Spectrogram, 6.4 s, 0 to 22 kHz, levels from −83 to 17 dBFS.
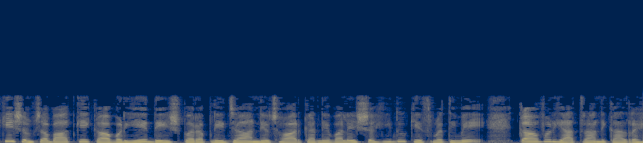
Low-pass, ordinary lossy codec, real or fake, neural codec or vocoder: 7.2 kHz; none; real; none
